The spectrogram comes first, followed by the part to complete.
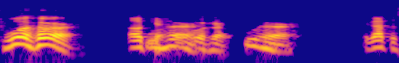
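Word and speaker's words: Wuher: It's Wooher.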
